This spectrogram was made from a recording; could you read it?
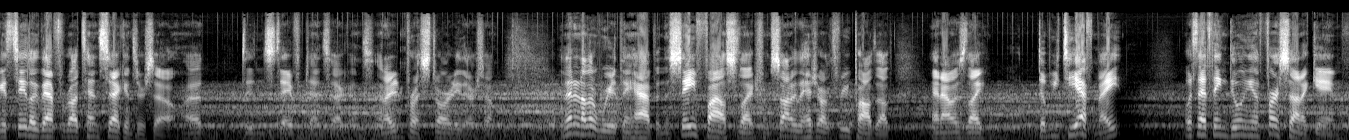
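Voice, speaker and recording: Sarcastic male game streamer, noisy recording. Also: on the high side. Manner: sarcastic, self-deprecating asides. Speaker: host of a gaming stream. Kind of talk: casual gameplay commentary mixed with mock dramatic story reading.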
